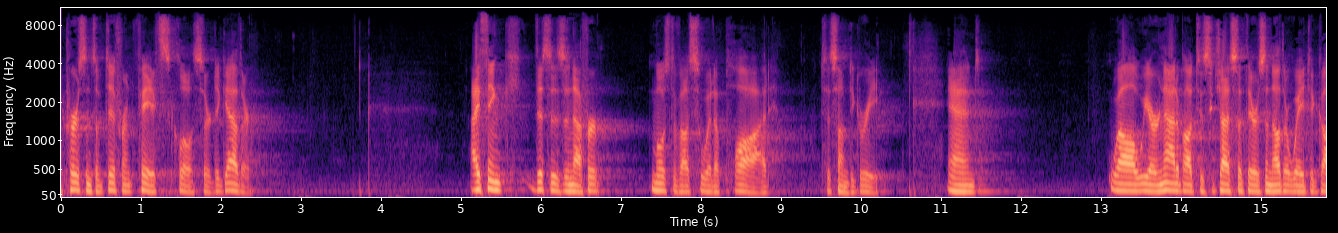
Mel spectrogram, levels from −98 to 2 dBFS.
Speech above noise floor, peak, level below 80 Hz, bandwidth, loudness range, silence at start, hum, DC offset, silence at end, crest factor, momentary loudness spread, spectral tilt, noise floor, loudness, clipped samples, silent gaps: 41 dB; 0 dBFS; -52 dBFS; 9.8 kHz; 9 LU; 0 s; none; under 0.1%; 0 s; 20 dB; 14 LU; -6.5 dB/octave; -60 dBFS; -19 LUFS; under 0.1%; none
